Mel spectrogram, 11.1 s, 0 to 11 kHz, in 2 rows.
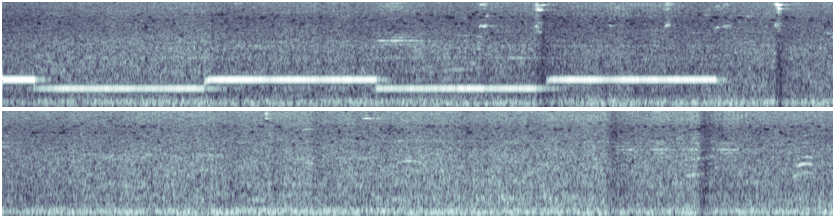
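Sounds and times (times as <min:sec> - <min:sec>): level crossing alarm: 0:00.0 - 0:04.8.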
